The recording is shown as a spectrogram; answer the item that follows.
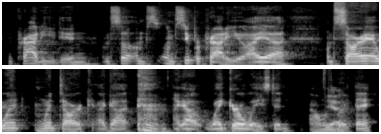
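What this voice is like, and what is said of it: Slightly hoarse voice. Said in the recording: “My voice is a little hoarse. ... Was screaming my head off.”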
